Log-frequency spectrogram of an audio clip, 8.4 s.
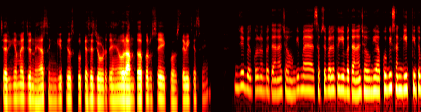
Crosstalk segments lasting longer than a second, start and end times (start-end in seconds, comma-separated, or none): none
